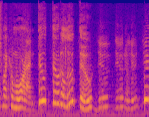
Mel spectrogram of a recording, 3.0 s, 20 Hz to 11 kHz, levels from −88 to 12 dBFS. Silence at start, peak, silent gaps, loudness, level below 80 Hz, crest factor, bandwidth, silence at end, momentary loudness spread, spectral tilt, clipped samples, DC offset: 0 s; -2 dBFS; none; -18 LUFS; -46 dBFS; 16 dB; 11 kHz; 0 s; 11 LU; -4.5 dB/octave; under 0.1%; under 0.1%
